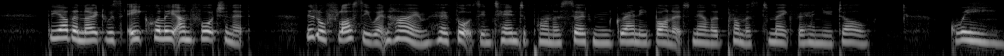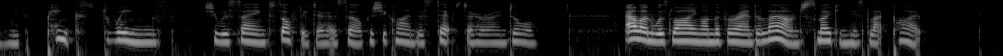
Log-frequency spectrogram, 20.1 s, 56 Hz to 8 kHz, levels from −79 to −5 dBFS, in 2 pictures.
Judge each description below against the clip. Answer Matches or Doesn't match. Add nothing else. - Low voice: Doesn't match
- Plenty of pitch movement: Doesn't match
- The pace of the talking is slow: Doesn't match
